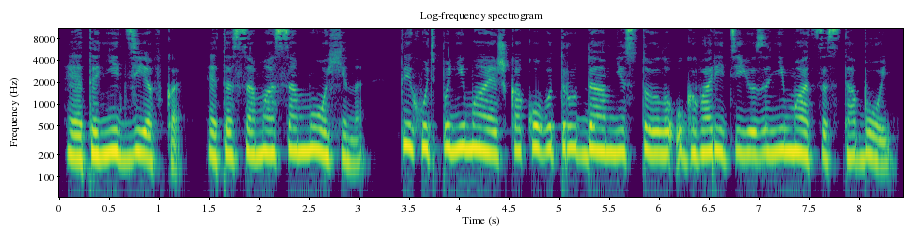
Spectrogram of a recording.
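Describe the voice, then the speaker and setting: A woman voicing an exasperated older sister, a doctor, who pleads and shouts at her brother in an audiobook. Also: medium pitch, steady tone, measured pace, breathy edge. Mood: desperate.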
